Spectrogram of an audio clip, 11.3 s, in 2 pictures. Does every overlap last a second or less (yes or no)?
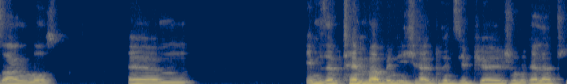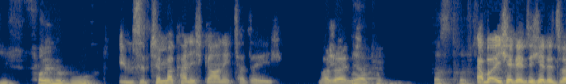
yes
